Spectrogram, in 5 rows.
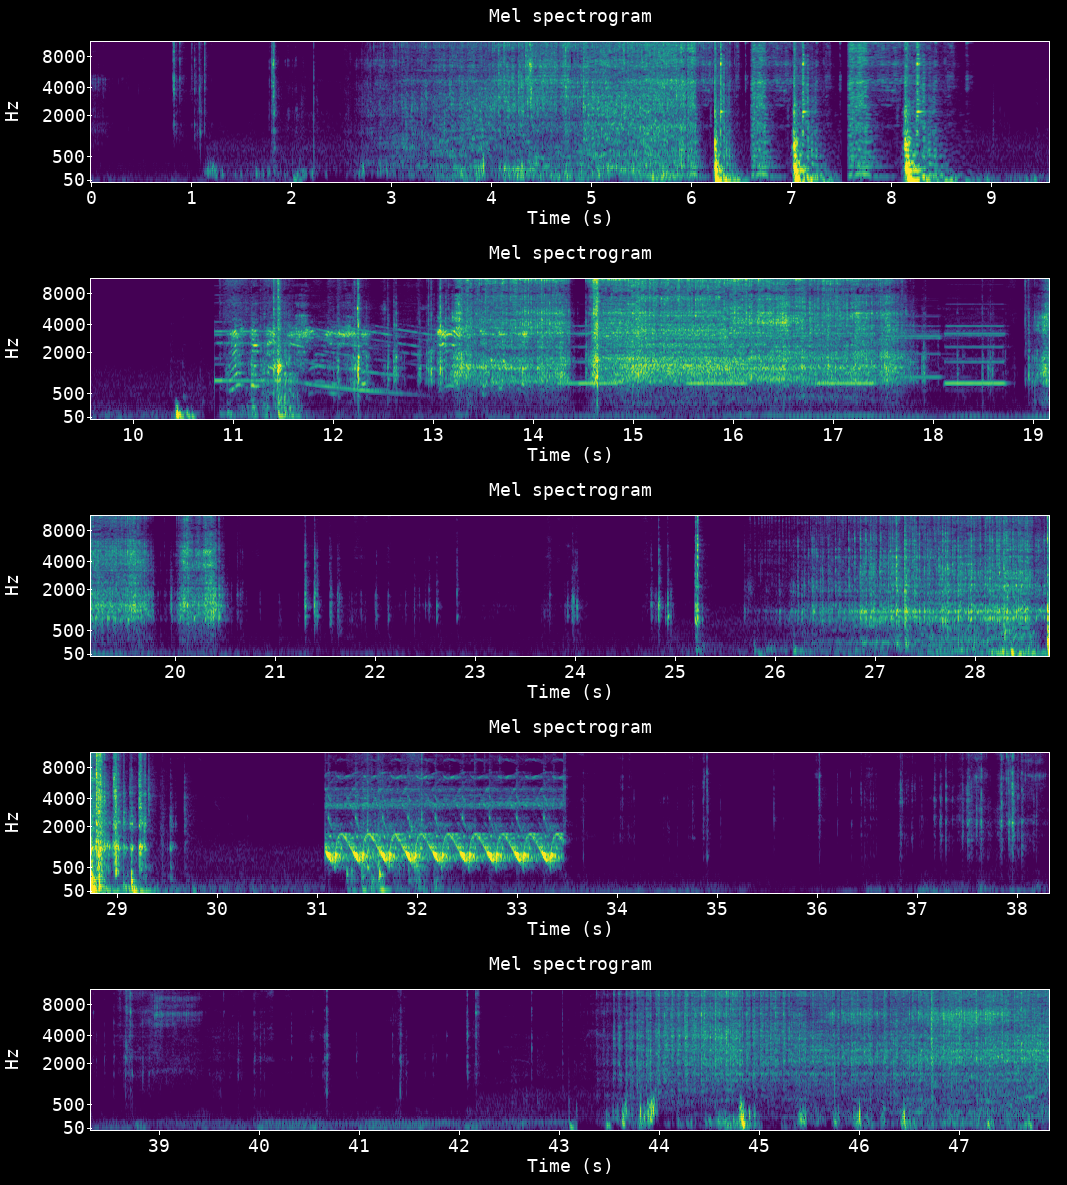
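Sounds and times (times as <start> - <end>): toy cars rolling down a slope: 1.8 - 7.0, 11.0 - 22.7, 25.7 - 29.8, 36.0 - 40.7, 43.2 - 47.9
pulsing alarm tone: 31.1 - 33.5.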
